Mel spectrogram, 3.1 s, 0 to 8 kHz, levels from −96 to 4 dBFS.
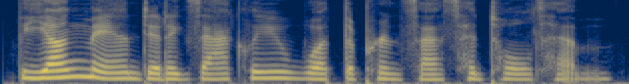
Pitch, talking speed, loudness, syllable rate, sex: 205 Hz, 210 wpm, -20 LUFS, 4.8 syllables/s, female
